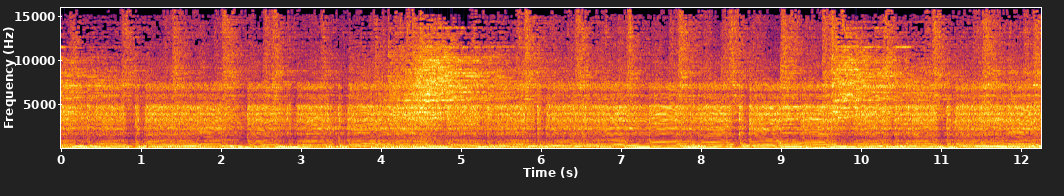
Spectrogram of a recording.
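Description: Background rock music with strummed electric guitar.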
